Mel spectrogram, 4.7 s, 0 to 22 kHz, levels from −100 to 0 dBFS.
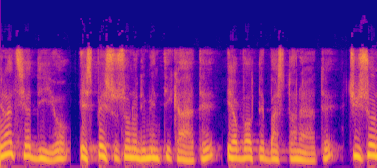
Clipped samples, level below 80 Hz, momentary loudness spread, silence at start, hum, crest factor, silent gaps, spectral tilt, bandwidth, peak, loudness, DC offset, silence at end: under 0.1%; -58 dBFS; 7 LU; 0 s; none; 12 dB; none; -5 dB/octave; 8.2 kHz; -8 dBFS; -20 LUFS; under 0.1%; 0 s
